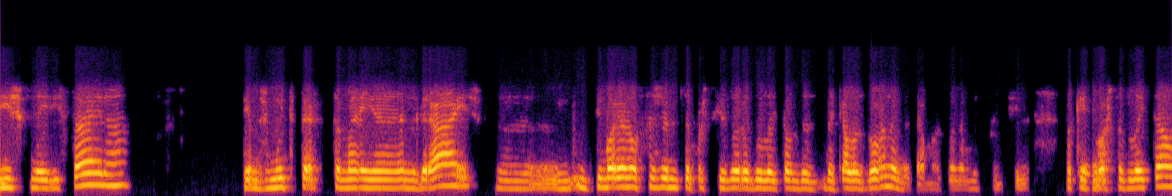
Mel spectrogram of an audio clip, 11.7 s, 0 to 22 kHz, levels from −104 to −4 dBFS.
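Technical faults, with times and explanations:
No technical faults can be heard in this speech.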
